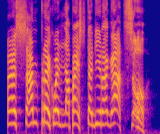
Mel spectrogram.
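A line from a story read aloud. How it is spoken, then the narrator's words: Roared. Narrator (Italian): ruggiva Larry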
